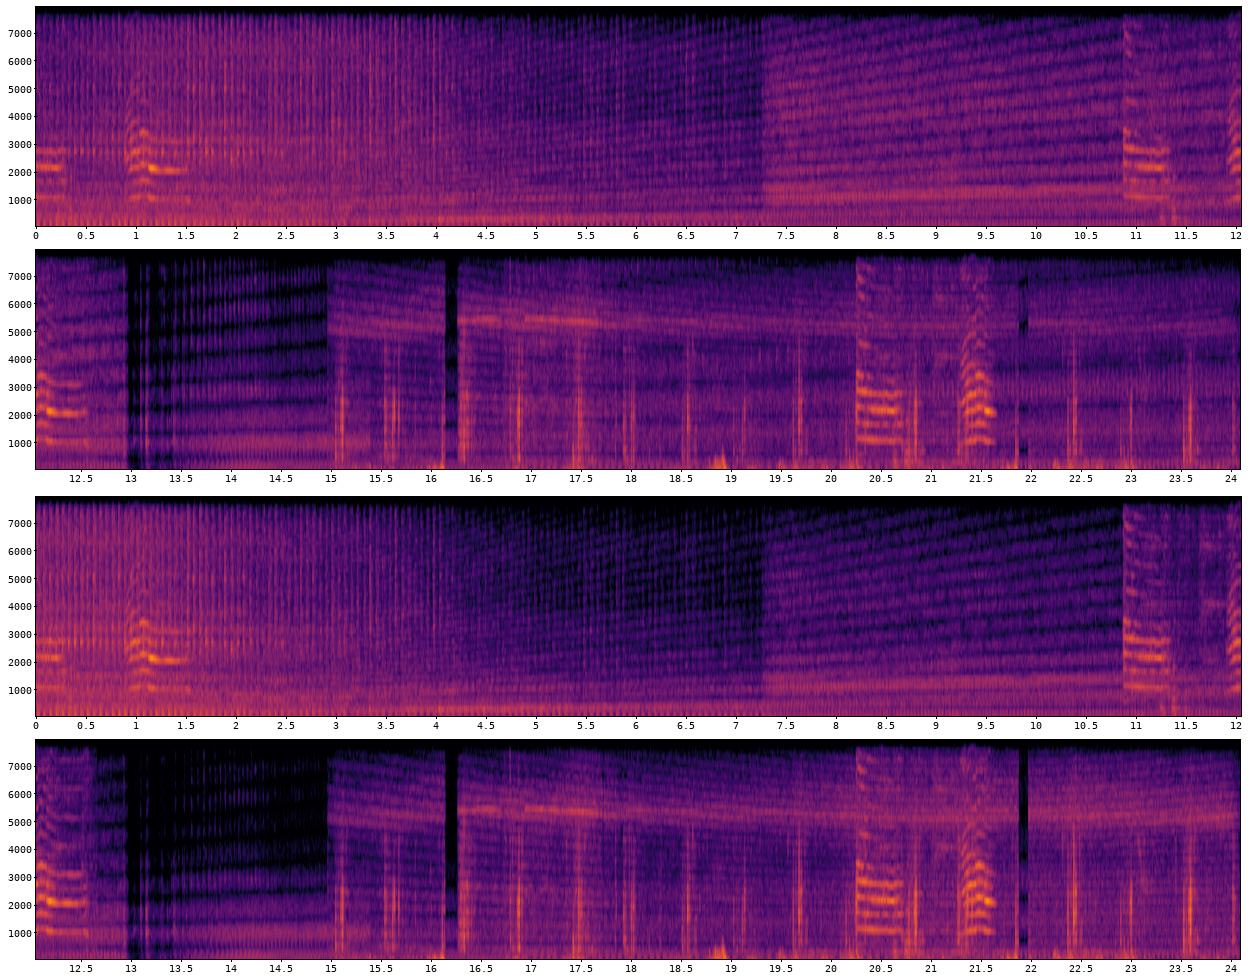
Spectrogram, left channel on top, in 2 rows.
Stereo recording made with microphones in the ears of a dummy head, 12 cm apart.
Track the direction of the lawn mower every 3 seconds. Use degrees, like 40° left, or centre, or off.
centre, 50° left, 60° left, 70° left, 70° left, 70° left, 70° left, 70° left.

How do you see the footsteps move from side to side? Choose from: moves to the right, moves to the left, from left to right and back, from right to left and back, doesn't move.
moves to the right.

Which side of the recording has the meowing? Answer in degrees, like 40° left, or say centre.
10° right.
